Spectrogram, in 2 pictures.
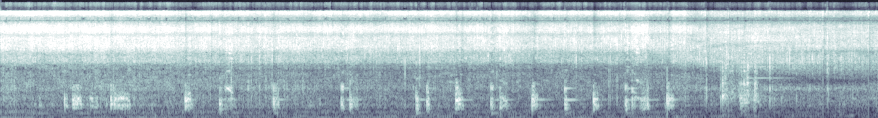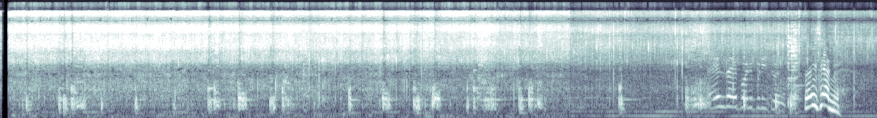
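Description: Big onions fry in a pan for a river dry fish curry, a steady loud sizzle broken by rhythmic scraping strokes of a stirring spoon, with a brief pause midway and louder clattering near the end.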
